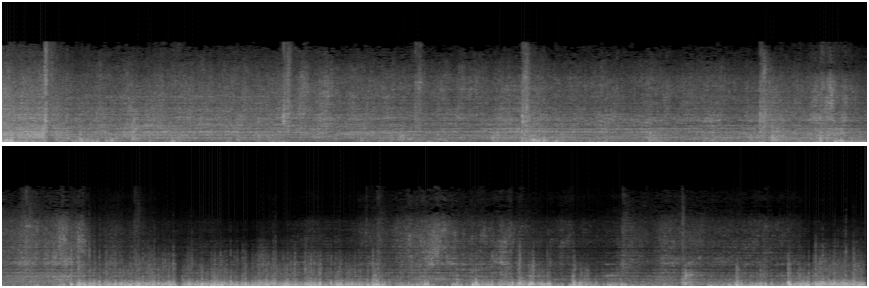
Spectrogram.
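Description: Steam-hauled passenger coaches rolling slowly past, their wheels running with a steady rumble and irregular knocks over the rail joints. The rumble gets rougher and choppier about ten seconds in.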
